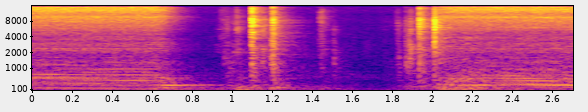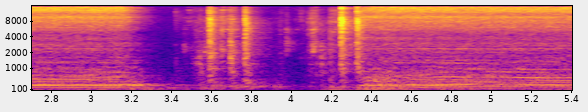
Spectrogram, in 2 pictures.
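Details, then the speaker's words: 1993 Ford XG ex-police divisional van, petrol, just refuelled with battery reconnected. Key-on gives a loud, steady electric hum from the fuel pump priming and building pressure normally, broken by handling noise. "Yeah, it's building up pressure, you can hear it."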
